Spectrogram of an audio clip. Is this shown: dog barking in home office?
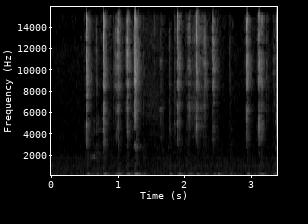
no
